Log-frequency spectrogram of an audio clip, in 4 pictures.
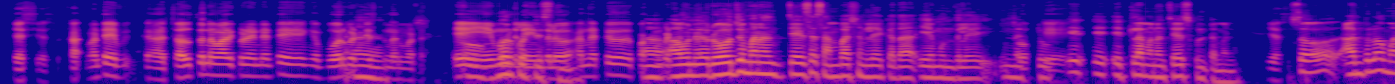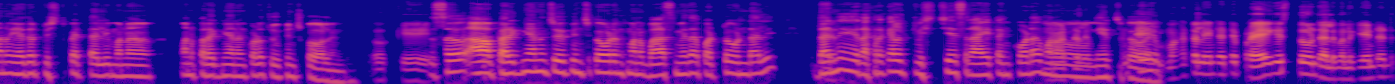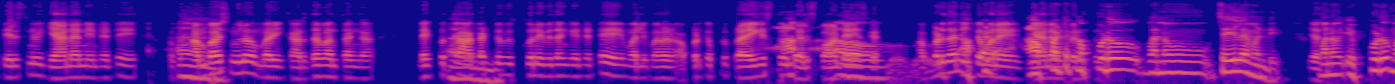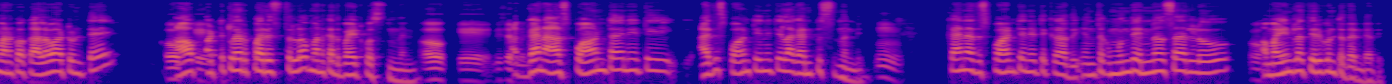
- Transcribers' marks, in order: in English: "యెస్, యెస్"; in English: "బోర్"; sniff; in English: "బోర్"; in English: "సో"; in English: "యెస్"; in English: "ట్విస్ట్"; in English: "సో"; laugh; in English: "యెస్"; in English: "ట్విస్ట్"; other background noise; tapping; in English: "స్పాంటేనియస్‌గా"; in English: "యెస్"; in English: "పార్టిక్యులర్"; in English: "స్పాంటనిటీ"; in English: "స్పాంటేనిటీ"; in English: "స్పాంటేనిటీ"; in English: "మైండ్‌లో"
- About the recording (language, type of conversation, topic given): Telugu, podcast, మీ సృజనలో వ్యక్తిగత కథలు ఎంతవరకు భాగమవుతాయి?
